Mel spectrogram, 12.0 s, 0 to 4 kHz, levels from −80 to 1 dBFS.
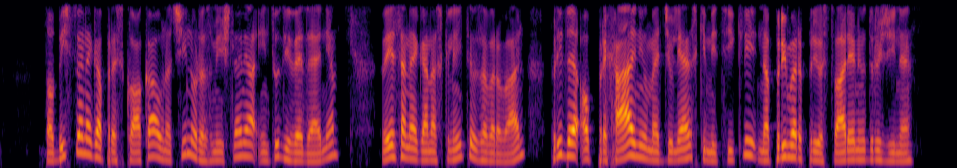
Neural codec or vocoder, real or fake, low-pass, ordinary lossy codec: none; real; 3.6 kHz; none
